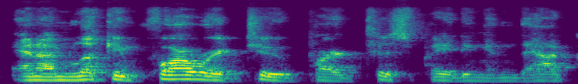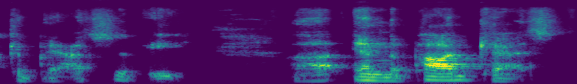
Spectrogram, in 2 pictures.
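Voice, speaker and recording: A man who co-hosts a podcast introduces himself in a measured, thoughtful way. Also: fairly low pitch, a bit bright. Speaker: podcast co-host. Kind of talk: self-introduction.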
